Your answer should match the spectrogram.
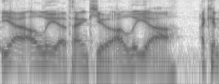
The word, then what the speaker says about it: aliyah: Aaliyah. Yeah, Aaliyah. Thank you. Aaliyah. I can never pronounce that What you got to understand about Ethan and Destiny, they're the same guy.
